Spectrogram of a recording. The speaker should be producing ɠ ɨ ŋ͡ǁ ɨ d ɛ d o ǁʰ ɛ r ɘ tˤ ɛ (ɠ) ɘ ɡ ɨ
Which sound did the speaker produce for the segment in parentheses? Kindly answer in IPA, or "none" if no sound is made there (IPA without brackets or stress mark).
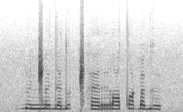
ɠ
